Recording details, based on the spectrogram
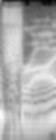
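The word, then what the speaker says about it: Frey: I don't know anyone that would be Glenn Fry is the one with the dumb spelled name it is spelled f r e y m question three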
